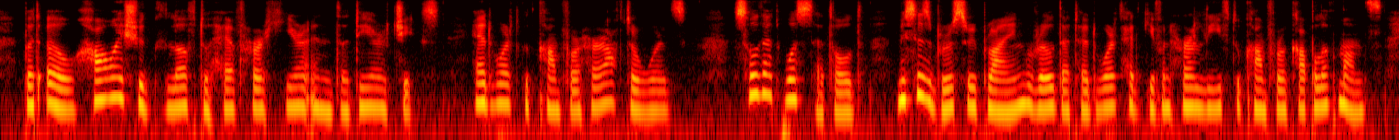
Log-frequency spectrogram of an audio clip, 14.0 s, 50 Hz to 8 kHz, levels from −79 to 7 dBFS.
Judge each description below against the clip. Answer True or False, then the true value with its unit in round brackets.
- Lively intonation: False (2.9 semitones)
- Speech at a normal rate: True (175 wpm)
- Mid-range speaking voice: True (165 Hz)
